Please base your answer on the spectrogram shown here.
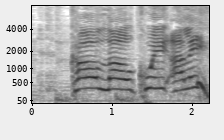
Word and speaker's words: colloquially: No, you didn't pronounce the Q, quia. It's colloquia.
